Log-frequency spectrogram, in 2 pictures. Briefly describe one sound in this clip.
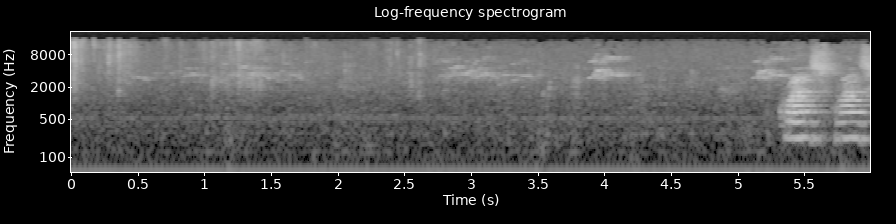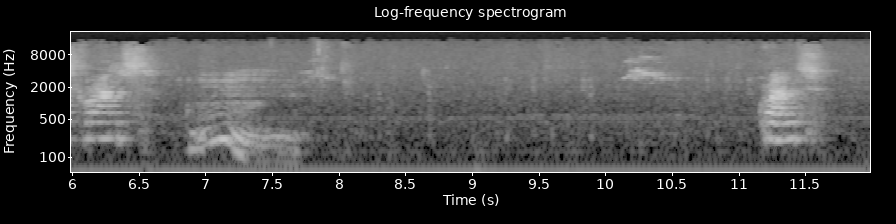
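An older man chews food.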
